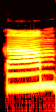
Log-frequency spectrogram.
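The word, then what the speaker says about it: calm: इसको भी चाक नहीं चौक, और यहाँ देखिए कुड शुड, और यहाँ पर देखिए काम पाम बाम। तो यहाँ पर सभी में इन सारे स्पेलिंग्स की प्रैक्टिस कर लें, जहाँ पर L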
